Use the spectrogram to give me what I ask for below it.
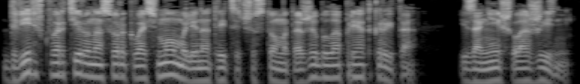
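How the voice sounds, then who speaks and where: A man narrating a novel in a measured, even storytelling manner. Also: sits low, no echo, studio quality. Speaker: audiobook narrator. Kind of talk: scripted narration.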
